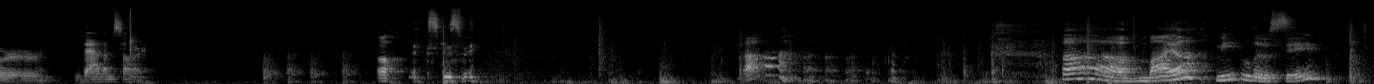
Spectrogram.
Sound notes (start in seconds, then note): 2.6 knock on door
